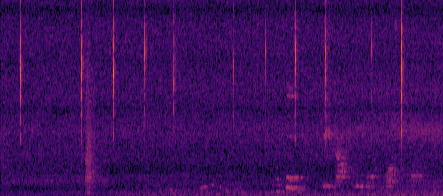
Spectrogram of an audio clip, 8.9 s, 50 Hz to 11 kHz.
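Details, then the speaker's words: Intermittent sharp, dry clicking from inside a 2016 Razer Blade Stealth 14-inch laptop, only when tilted and fans spin up to higher speed; source near but not at fans, owner wonders if capacitor or other part. "I'd assume the fans are wobbling but the fans are here and here and it sounds like the clicking sounds coming from right about here"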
